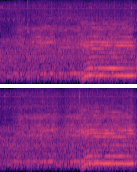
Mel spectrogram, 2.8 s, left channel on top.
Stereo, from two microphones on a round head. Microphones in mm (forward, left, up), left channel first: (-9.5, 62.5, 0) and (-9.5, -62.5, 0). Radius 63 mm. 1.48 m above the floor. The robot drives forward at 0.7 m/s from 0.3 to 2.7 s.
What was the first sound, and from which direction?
A phone buzzing, 10° right (ahead or behind).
